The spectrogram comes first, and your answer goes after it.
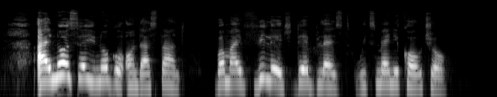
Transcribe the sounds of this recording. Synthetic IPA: ʔaɪnosejunoɡoʔɔ̃ndəstãnd | bɔtmaɪviled͡ʒdeblɛstwiðmɛnikʰɔlt͡ʃɔ

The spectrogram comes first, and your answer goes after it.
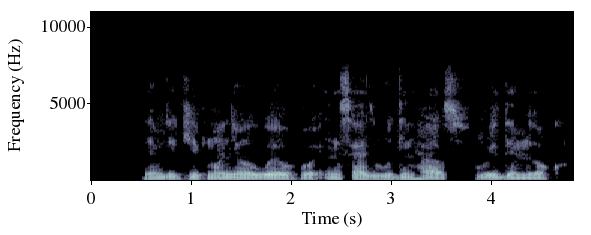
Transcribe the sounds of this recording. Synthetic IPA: dɛ̰̃mdekʰipmanɛlwɛlfɔ̰ḭ̃nsaɪdwodĩnɦaʊswedɛ̃mlɔk

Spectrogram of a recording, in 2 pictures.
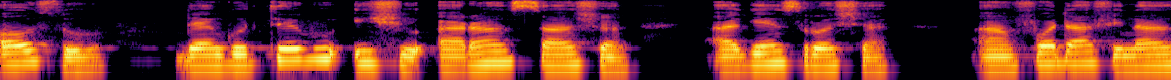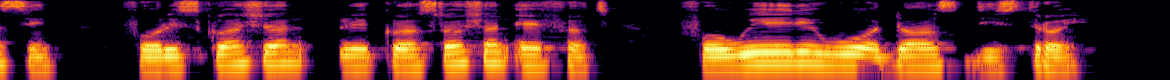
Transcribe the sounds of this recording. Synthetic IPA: ɔlso | dɛ̃ŋɡotebuiʃuʔaɾãʊ̃ndsãŋkʃɔ̃n | aɡẽnstɹɔʃan | ãnfɔdafinãnsĩn | fɔ | ɹikɔ̃nstɹɔkʃɔ̃nɛfɔt | fɔweɾewɔdɔ̃nsdistɹɔɪ

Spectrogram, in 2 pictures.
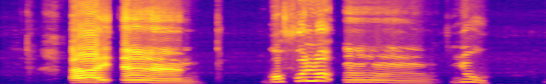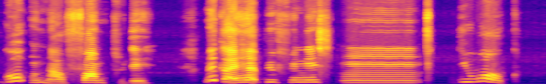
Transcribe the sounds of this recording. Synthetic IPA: ajɛm | ɡofolo | ju | ɡonafamtʰude | mekajɦɛpjufiniʃ̩ | diwɔk

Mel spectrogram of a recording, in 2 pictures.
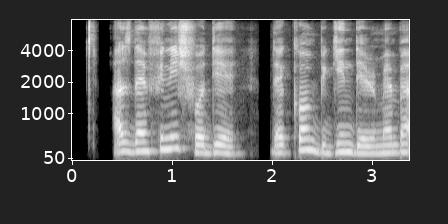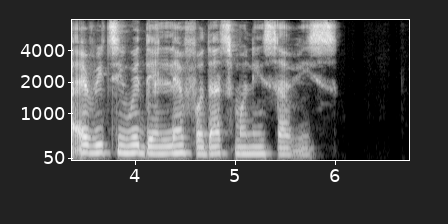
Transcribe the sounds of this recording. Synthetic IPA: ʔas̬dɛ̃nfiniʃfɔdɛ | dekʰɔ̃nbiɡĩndeɹimɛ̃mbaʔɛvɹitĩŋwedɛ̃nlɛ̃nfɔdatmɔnĩnsavis

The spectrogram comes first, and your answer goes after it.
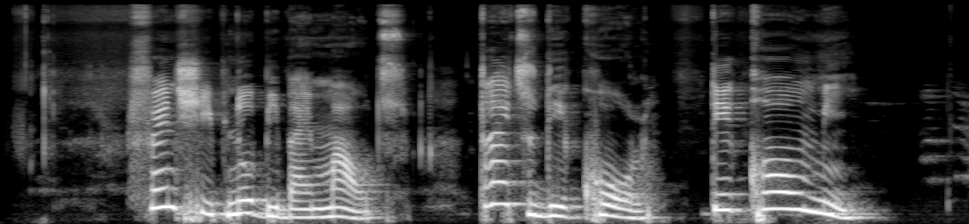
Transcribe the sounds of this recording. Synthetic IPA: fɹɛ̃ndʃipnobibaɪmawt | tɹajtʰudekʰɔl | dekʰɔlmi

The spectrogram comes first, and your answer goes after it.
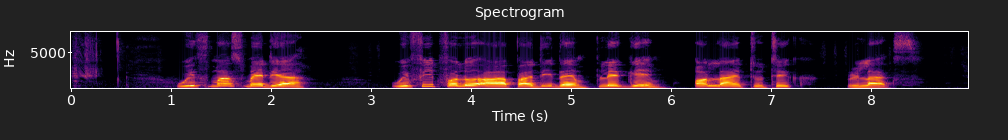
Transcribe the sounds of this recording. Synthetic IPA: wiðmasmedia | wifidfɔloaapadidɛ̃mpleɡẽm | ɔ̃nlãɪ̃ntutʰek | ɹilaks

